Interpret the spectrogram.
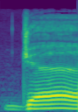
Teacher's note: Ini dinamakan mad wajib muttasil yaitu panjangnya ee dua alif setengah atau lima harakat atau lima ketukan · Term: mat wajib muttasil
